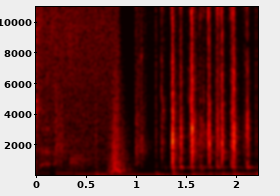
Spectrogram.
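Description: A quick run of computer-keyboard typing clicks, starting about a second in, over soft background music: a typing sound effect.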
